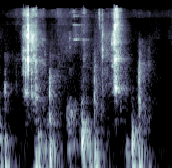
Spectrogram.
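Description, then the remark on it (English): Crunchy chewing of a raw carrot: a quick run of sharp, crackly bites and munches, uneven in rhythm, fairly loud, with no talking over it. “And more importantly, I'm just finishing off this carrot.”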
